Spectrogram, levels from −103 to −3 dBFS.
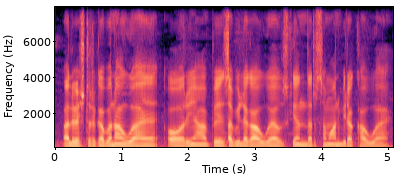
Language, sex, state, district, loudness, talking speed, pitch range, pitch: Hindi, male, Jharkhand, Deoghar, -19 LUFS, 225 wpm, 100-110 Hz, 105 Hz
